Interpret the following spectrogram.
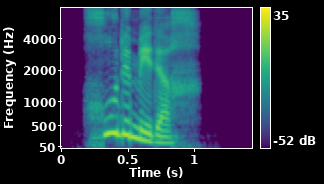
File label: Dutch Good afternoon; Greetings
